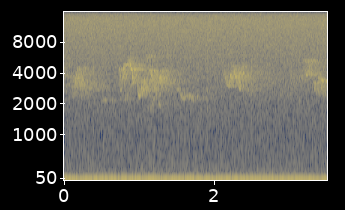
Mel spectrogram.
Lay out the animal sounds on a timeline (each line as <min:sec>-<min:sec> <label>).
0:00.0-0:03.5 Red-eyed Vireo (Vireo olivaceus)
